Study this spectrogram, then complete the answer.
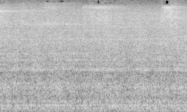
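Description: The Mangala Lakshadweep Express roars along while overtaking another train, a loud, steady rumble of wheels and rail noise heard from inside the moving train, with no voices.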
